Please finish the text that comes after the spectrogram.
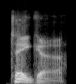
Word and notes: taiga: British English

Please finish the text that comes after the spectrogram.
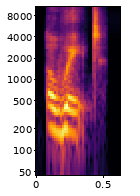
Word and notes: await: Indian

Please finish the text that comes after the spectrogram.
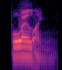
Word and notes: boiling: American English

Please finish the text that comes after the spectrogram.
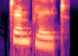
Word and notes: template: Indian

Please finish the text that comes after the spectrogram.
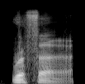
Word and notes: refer: British English

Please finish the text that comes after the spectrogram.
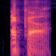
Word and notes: ekka: American English

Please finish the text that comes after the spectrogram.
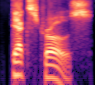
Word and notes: dextrose: American English

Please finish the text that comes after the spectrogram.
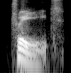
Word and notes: treat: British English

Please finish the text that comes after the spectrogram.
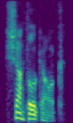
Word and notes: shuttlecock: British English

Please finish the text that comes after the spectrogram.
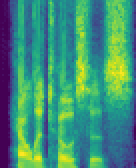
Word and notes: halitosis: American English

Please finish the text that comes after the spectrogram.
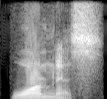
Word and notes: warmness: American English

